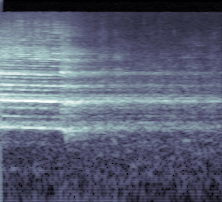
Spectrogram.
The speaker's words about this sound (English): Do we have the rooster? Can you play that rooster? Let me hear the rooster.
